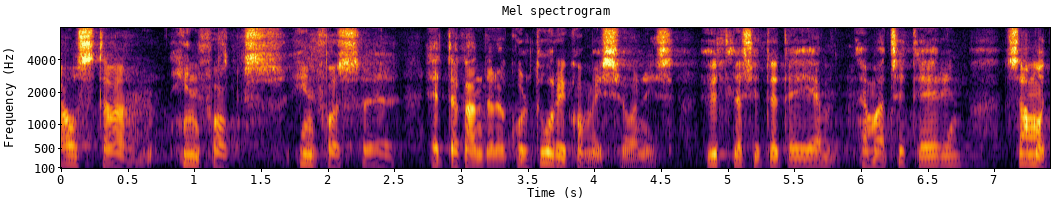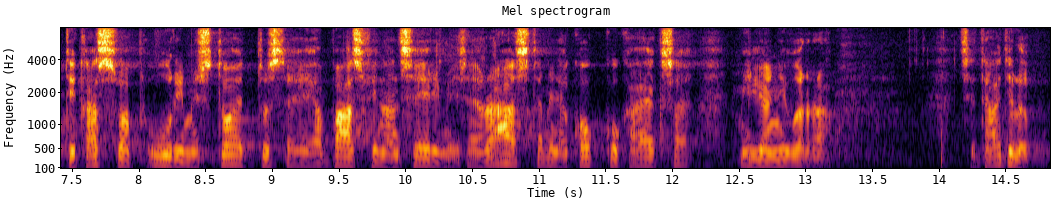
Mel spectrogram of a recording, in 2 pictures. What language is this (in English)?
Estonian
